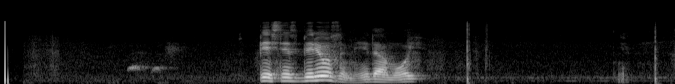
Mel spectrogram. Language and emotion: Russian, neutral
